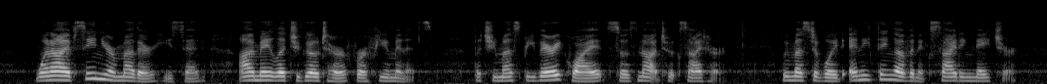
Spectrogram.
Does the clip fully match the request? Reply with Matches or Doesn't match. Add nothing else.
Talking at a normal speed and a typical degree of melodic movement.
Doesn't match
